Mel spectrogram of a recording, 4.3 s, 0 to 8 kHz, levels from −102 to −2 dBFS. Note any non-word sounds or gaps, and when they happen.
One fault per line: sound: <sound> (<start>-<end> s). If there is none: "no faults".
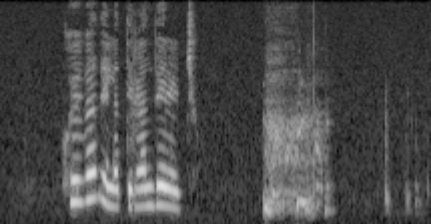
sound: cough (2.6-3.4 s)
